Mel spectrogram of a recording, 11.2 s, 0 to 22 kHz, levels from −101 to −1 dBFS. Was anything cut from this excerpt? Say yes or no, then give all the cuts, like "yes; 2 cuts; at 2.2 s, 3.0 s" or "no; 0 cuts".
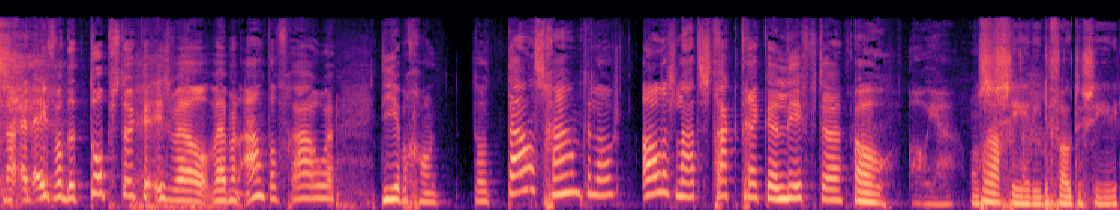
no; 0 cuts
